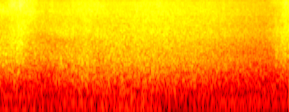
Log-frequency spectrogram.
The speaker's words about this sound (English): So I'm able to head outside as huge waves crash against the side of the ship and send white froth into the air.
